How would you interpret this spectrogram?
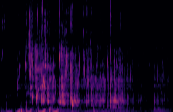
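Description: Beer, a New England IPA, pours into a glass with a bright, fizzy gurgle, bubbling and splashing for a couple of seconds before tapering off.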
